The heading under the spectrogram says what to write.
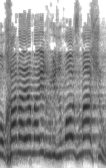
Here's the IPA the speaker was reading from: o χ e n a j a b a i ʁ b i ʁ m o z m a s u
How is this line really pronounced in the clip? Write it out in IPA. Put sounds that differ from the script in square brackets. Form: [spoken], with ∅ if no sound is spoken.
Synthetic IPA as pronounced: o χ [a] n a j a [m] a i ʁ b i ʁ m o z m a [ʃ] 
